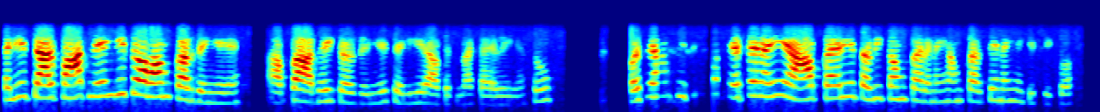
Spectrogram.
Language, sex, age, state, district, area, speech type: Hindi, female, 30-45, Uttar Pradesh, Chandauli, rural, conversation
